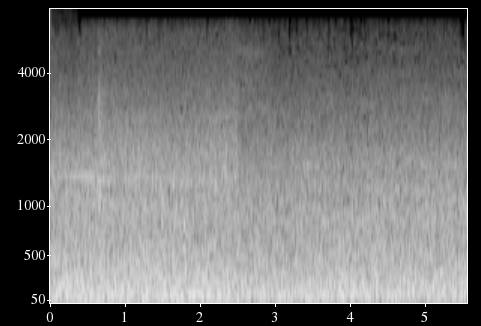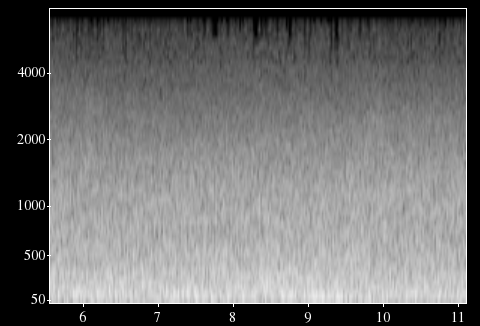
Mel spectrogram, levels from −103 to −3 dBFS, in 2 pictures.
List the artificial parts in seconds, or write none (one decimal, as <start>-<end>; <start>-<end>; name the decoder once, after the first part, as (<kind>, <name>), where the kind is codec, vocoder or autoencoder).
0.0-1.4 (vocoder, BigVGAN v2); 2.3-11.1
